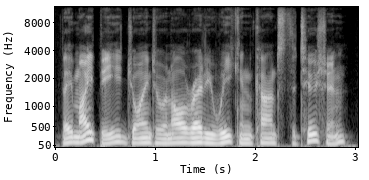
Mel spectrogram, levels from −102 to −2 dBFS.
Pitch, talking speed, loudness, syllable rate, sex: 115 Hz, 180 wpm, -16 LUFS, 6.0 syllables/s, male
